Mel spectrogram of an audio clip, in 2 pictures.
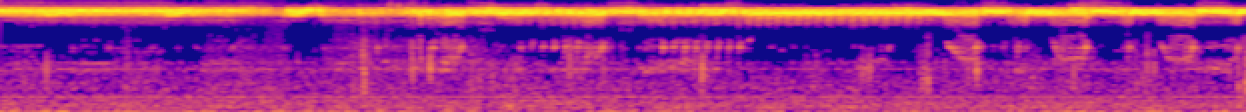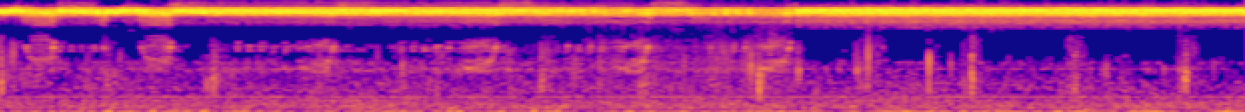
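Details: Cicadas drone with a continuous piercing hiss that wavers slightly in strength. Soft scattered chirps and clicks sit below the insect wall of sound.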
